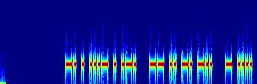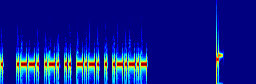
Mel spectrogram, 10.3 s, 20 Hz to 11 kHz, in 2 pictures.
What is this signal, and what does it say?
Morse code, heard as a keyed tone, about 32 wpm, 700 Hz. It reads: NEVER MIND THE PRICE.
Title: Sentences from Top 1000 Words - Review Part 4 - 30wpm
